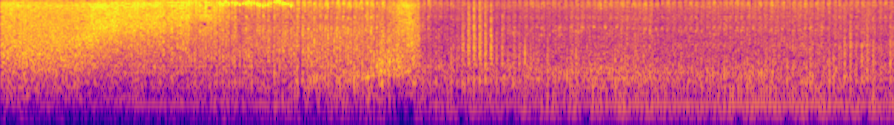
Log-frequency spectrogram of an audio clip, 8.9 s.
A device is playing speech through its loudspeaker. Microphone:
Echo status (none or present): none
